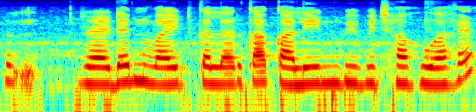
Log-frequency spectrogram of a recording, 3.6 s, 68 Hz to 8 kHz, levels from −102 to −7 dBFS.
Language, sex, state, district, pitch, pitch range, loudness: Hindi, female, Rajasthan, Bikaner, 235 Hz, 230-240 Hz, -17 LUFS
